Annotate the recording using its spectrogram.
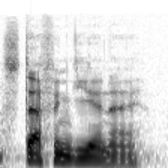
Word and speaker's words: Stephan Guyenet: Stephan Guyenet. – Guyenet. – Yeah. – Guyenet. – It's like okay. DNA. – Like DNA, but with a G.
